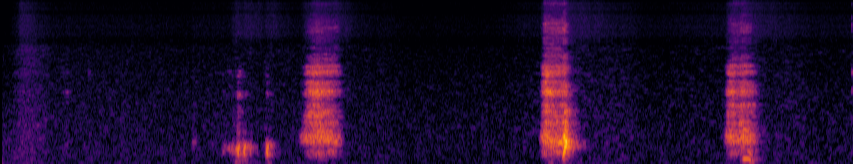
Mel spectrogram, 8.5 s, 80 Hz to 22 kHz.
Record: {"exhalation_length": "8.5 s", "exhalation_amplitude": 22968, "exhalation_signal_mean_std_ratio": 0.21, "survey_phase": "beta (2021-08-13 to 2022-03-07)", "age": "65+", "gender": "Female", "wearing_mask": "No", "symptom_none": true, "symptom_onset": "12 days", "smoker_status": "Ex-smoker", "respiratory_condition_asthma": false, "respiratory_condition_other": false, "recruitment_source": "REACT", "submission_delay": "2 days", "covid_test_result": "Negative", "covid_test_method": "RT-qPCR"}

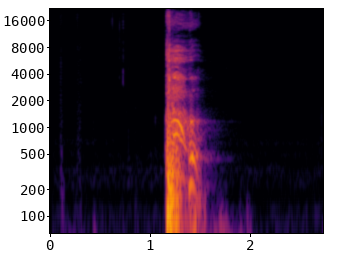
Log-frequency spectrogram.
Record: {"cough_length": "2.7 s", "cough_amplitude": 32768, "cough_signal_mean_std_ratio": 0.25, "survey_phase": "beta (2021-08-13 to 2022-03-07)", "age": "45-64", "gender": "Male", "wearing_mask": "No", "symptom_cough_any": true, "smoker_status": "Never smoked", "respiratory_condition_asthma": false, "respiratory_condition_other": false, "recruitment_source": "REACT", "submission_delay": "1 day", "covid_test_result": "Negative", "covid_test_method": "RT-qPCR", "influenza_a_test_result": "Negative", "influenza_b_test_result": "Negative"}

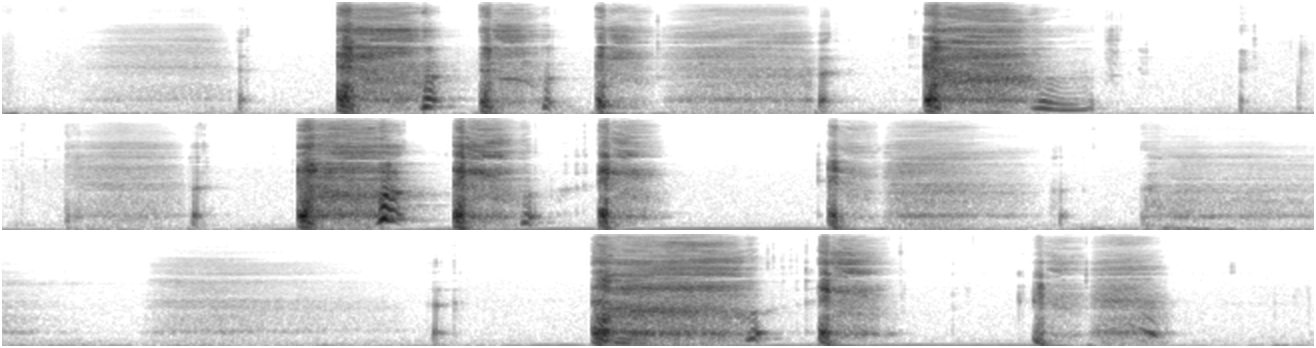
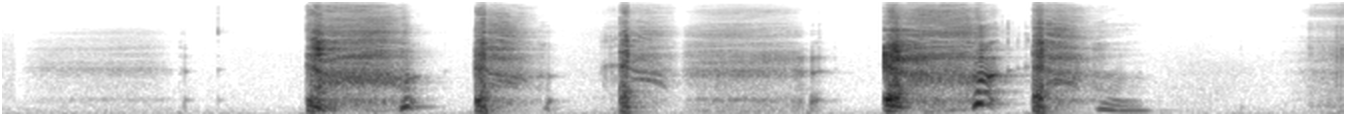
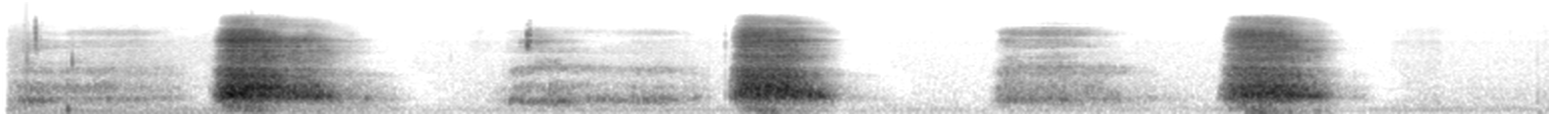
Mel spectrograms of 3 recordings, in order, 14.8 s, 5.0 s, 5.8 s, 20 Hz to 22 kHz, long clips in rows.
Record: {"three_cough_length": "14.8 s", "three_cough_amplitude": 14711, "three_cough_signal_mean_std_ratio": 0.29, "cough_length": "5.0 s", "cough_amplitude": 17334, "cough_signal_mean_std_ratio": 0.32, "exhalation_length": "5.8 s", "exhalation_amplitude": 21402, "exhalation_signal_mean_std_ratio": 0.33, "survey_phase": "alpha (2021-03-01 to 2021-08-12)", "age": "18-44", "gender": "Female", "wearing_mask": "No", "symptom_cough_any": true, "symptom_shortness_of_breath": true, "symptom_fatigue": true, "symptom_headache": true, "smoker_status": "Never smoked", "respiratory_condition_asthma": true, "respiratory_condition_other": false, "recruitment_source": "Test and Trace", "submission_delay": "1 day", "covid_test_result": "Positive", "covid_test_method": "RT-qPCR", "covid_ct_value": 38.2, "covid_ct_gene": "ORF1ab gene"}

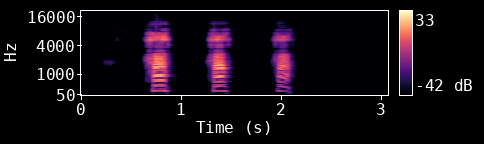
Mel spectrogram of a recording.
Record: {"exhalation_length": "3.1 s", "exhalation_amplitude": 27780, "exhalation_signal_mean_std_ratio": 0.25, "survey_phase": "beta (2021-08-13 to 2022-03-07)", "age": "45-64", "gender": "Female", "wearing_mask": "No", "symptom_cough_any": true, "symptom_runny_or_blocked_nose": true, "symptom_sore_throat": true, "symptom_headache": true, "symptom_other": true, "symptom_onset": "2 days", "smoker_status": "Never smoked", "respiratory_condition_asthma": false, "respiratory_condition_other": false, "recruitment_source": "Test and Trace", "submission_delay": "1 day", "covid_test_result": "Negative", "covid_test_method": "RT-qPCR"}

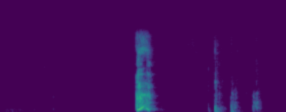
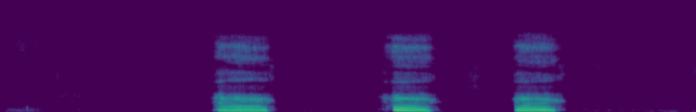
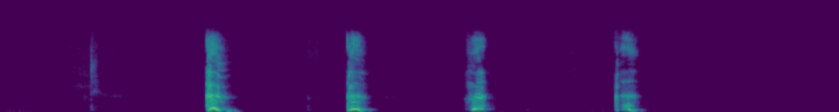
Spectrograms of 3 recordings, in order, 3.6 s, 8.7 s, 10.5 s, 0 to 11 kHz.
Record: {"cough_length": "3.6 s", "cough_amplitude": 13093, "cough_signal_mean_std_ratio": 0.19, "exhalation_length": "8.7 s", "exhalation_amplitude": 13374, "exhalation_signal_mean_std_ratio": 0.38, "three_cough_length": "10.5 s", "three_cough_amplitude": 26060, "three_cough_signal_mean_std_ratio": 0.22, "survey_phase": "beta (2021-08-13 to 2022-03-07)", "age": "45-64", "gender": "Female", "wearing_mask": "No", "symptom_cough_any": true, "symptom_runny_or_blocked_nose": true, "symptom_sore_throat": true, "smoker_status": "Never smoked", "respiratory_condition_asthma": false, "respiratory_condition_other": false, "recruitment_source": "REACT", "submission_delay": "-1 day", "covid_test_result": "Negative", "covid_test_method": "RT-qPCR", "influenza_a_test_result": "Unknown/Void", "influenza_b_test_result": "Unknown/Void"}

